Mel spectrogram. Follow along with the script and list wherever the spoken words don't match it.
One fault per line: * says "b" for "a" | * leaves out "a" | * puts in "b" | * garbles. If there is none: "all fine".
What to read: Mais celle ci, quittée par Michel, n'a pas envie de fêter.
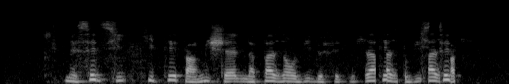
* garbles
